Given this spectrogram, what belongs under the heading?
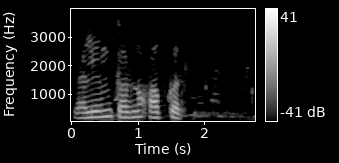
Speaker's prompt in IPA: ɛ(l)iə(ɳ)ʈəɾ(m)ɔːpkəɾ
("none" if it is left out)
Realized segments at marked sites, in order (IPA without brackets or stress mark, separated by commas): l, m, n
